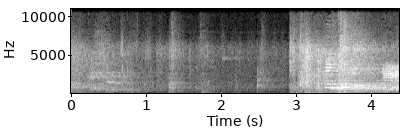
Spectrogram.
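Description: Indoor volleyball rally in an echoing gymnasium: a few light knocks, then a sharp smack of the ball being hit about three seconds in, followed by players calling out.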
